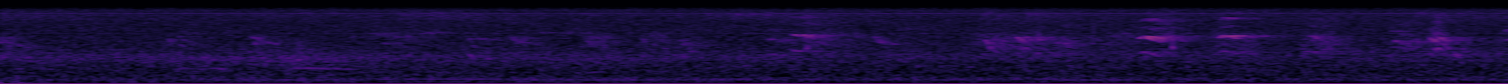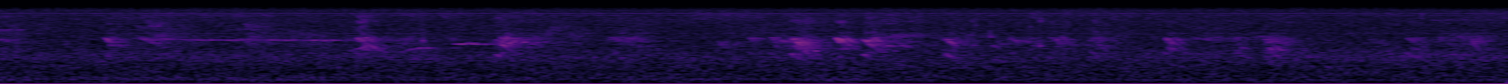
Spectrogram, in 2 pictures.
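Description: Small birds chirping in short calls over a steady background hiss; the calls begin about four seconds in and come most densely in the second half, with one brief held whistle-like note in the middle.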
